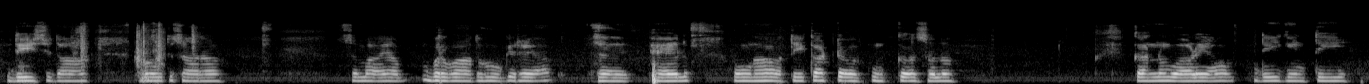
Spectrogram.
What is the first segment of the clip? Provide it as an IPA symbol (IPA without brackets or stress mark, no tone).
d̪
